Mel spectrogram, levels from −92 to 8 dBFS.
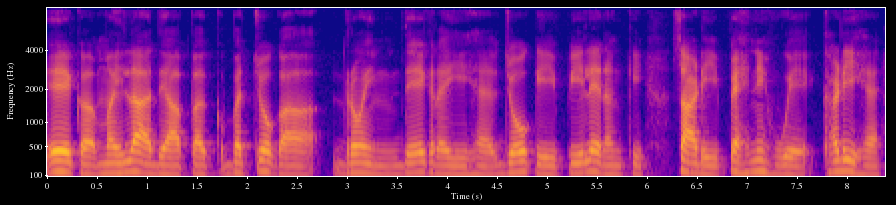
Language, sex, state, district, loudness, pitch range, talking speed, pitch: Hindi, male, Chhattisgarh, Sukma, -21 LUFS, 110-135 Hz, 130 wpm, 120 Hz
